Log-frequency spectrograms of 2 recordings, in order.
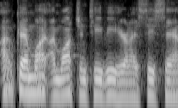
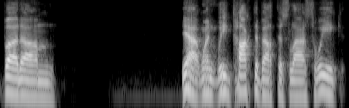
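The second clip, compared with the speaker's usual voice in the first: ordinary talk, nothing marked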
